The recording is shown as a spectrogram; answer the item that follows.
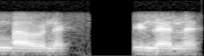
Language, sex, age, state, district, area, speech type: Malayalam, male, 18-30, Kerala, Wayanad, rural, conversation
